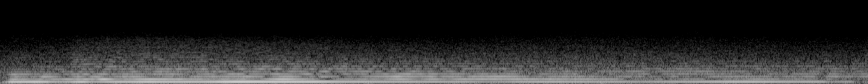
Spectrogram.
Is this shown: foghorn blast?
yes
